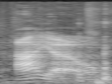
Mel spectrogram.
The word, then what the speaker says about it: IO: not it may be two letters but it's pronounced IO as in a name it's a name it's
